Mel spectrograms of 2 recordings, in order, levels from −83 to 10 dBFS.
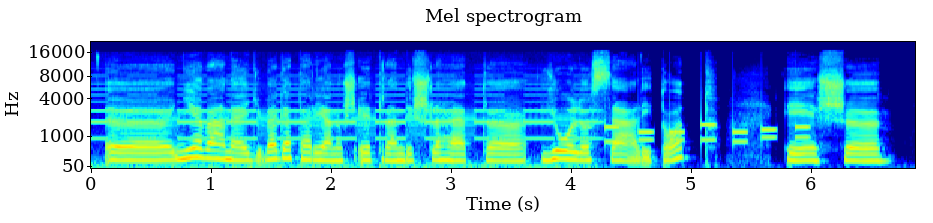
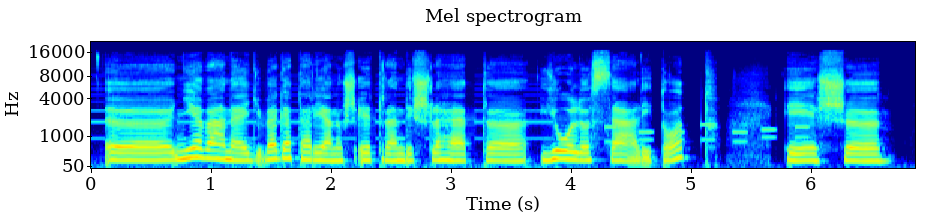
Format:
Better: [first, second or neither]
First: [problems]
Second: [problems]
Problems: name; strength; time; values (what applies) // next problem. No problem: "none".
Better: second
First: alarms or sirens; loud; throughout; 8 dB below the speech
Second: alarms or sirens; faint; throughout; 20 dB below the speech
